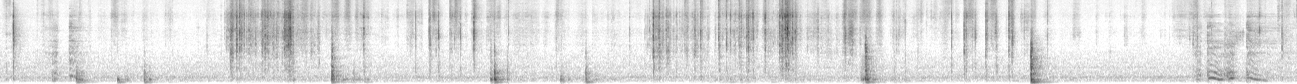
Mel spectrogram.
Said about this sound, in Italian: Poi ci mettiamo le carte delle memorie genealogiche della Maria Vittoria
